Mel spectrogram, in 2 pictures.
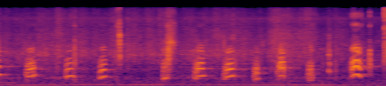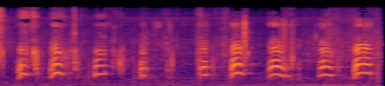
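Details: A nine-day-old Bull Terrier puppy gives rapid, high, arching squeaks and whimpers, one after another.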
